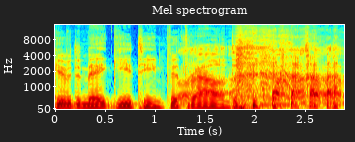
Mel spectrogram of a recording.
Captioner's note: laughs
